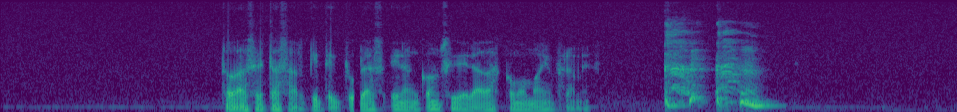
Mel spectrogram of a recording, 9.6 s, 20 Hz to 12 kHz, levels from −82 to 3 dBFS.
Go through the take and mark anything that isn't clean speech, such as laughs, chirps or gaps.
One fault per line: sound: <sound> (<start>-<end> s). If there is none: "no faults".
sound: dropout (3.5-3.6 s)
sound: cough (6.6-7.9 s)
